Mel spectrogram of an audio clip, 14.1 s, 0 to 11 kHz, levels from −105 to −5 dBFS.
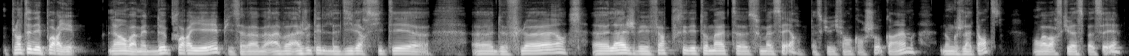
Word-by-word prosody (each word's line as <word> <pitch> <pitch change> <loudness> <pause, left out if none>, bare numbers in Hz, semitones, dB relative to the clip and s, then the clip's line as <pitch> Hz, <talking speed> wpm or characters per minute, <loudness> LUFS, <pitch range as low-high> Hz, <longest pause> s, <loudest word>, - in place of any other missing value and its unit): Planter 145 +4 +4
des 135 - +7
poiriers. 100 -5 +3 0.3
Là 115 +1 +4
on - - +6
va 105 -2 +5
mettre 100 0 -2
2 130 +7 +3
poiriers, 130 +3 +4
puis 95 - -12
ça 95 +3 -5
va 100 0 -1
va 100 -1 -3
ava 110 +2 0
ajouter 120 +3 -1
de 110 -2 -4
la 105 - -2
diversité, 115 +1 -1
heu 100 -2 -2 0.6
heu, 105 0 -2
de 100 -1 -4
fleurs. 130 - +2 0.3
Heu, 115 +1 +2
là 130 +3 +7
je 120 -3 -2
vais 105 -1 -1
faire 125 +4 -3
pousser 125 +1 -7
des 120 0 0
tomates, 115 -1 0
heu, 105 -2 -1
sous 110 +2 -7
ma 105 -2 -3
serre. - - -3
Parce - - -14
qu'il 95 -1 -9
fait 90 - -11
encore 85 -3 -9
chaud, - - -5
quand 95 - -5
même, 160 +6 -2 0.3
donc 105 -1 -3
je 95 - -7
la 100 -2 -1
tente. - - -3 0.4
On 100 - -6
va 105 - +2
voir 95 0 +1
ce - - -12
qui - - -6
va 95 - +2
se 95 -1 -9
passer 95 - -3
110 Hz, 225 wpm, -22 LUFS, 100-125 Hz, 0.6 s, des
